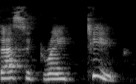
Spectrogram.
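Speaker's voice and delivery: ordinary talk, nothing marked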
